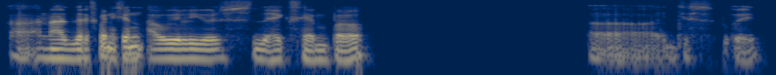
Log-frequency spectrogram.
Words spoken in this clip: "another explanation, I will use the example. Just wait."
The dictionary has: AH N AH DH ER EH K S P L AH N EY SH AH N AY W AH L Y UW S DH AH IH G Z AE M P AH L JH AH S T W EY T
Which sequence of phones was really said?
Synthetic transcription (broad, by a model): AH N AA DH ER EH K S P AH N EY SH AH N AY W AH L Y UW S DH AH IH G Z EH M P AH L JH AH S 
